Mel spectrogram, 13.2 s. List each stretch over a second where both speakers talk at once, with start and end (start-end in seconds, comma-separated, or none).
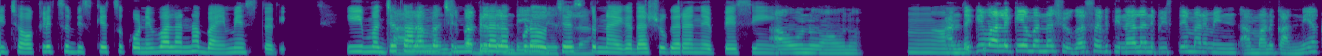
3.9-5.8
